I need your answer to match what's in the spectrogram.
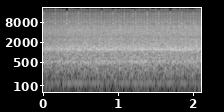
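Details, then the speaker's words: Warm petrol engine idling smoothly after warm-up at -20°C, no odd noises; when cold the power steering pump whines and seems to crunch like bearings, noise still faintly present cold; owner plans changing steering fluid. "никаких посторонних звуков"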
